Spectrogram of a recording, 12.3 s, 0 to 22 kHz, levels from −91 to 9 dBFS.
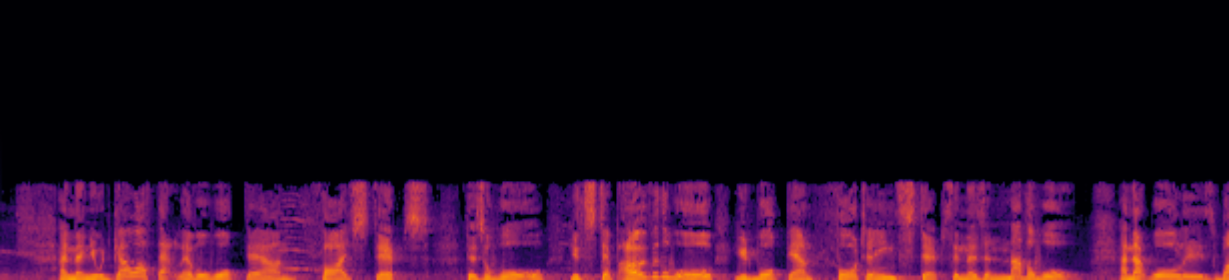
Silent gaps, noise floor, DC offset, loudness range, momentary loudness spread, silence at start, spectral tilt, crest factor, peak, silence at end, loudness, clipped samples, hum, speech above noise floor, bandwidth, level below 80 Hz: none; -43 dBFS; under 0.1%; 3 LU; 8 LU; 0.2 s; -4.5 dB/octave; 18 dB; -2 dBFS; 0 s; -21 LUFS; under 0.1%; none; 23 dB; 8 kHz; -62 dBFS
